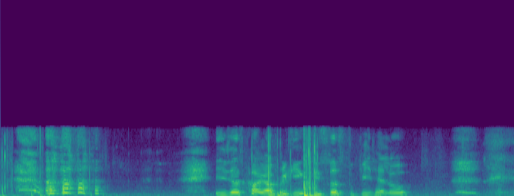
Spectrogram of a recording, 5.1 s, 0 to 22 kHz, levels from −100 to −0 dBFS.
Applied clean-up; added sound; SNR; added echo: none; none; none; none.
